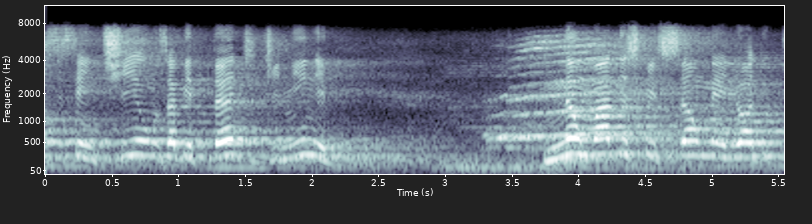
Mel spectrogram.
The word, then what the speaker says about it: Nínive: Muitas vezes eu quero falar essa expressão Nínive bem perfeito, porque tem um acentinho no i, tá? E quando a gente tem um acento agudo, a gente pronuncia primeiro forte. Nínive era a cidade de Nínive, tá?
